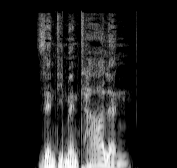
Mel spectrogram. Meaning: inflection of sentimental: 1. strong genitive masculine/neuter singular 2. weak/mixed genitive/dative all-gender singular 3. strong/weak/mixed accusative masculine singular 4. strong dative plural
- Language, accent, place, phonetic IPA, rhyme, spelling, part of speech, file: German, Germany, Berlin, [ˌzɛntimɛnˈtaːlən], -aːlən, sentimentalen, adjective, De-sentimentalen.ogg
